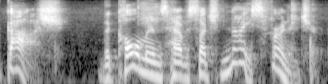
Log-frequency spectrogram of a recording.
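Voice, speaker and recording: A man's voice: a little high, very animated, unhurried, noisy background. A man playing a vain, naive, fussy comedian in 1940s radio comedy style, exclaiming and stammering. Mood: smug, admiring. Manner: exclaiming, hesitant stammers, comic timing. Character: vain, naive, fussy comedian, easily flustered, boasting of possessions.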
